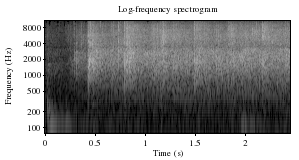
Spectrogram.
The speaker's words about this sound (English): And feel free to clap now.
